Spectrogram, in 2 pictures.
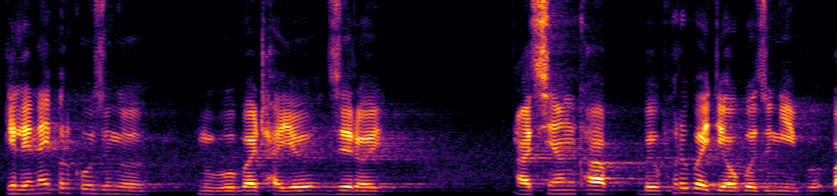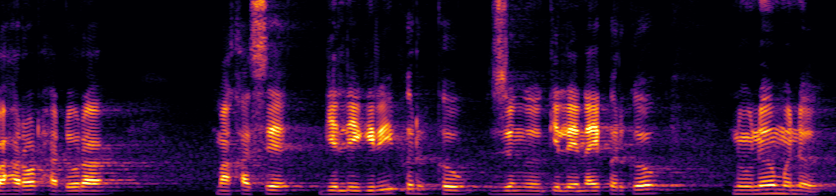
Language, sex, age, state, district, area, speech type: Bodo, male, 30-45, Assam, Chirang, rural, spontaneous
